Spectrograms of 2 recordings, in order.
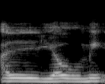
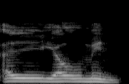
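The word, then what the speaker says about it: الْيَوْمِ: Now, because the alif lam has come, the double ending in this case, yeah, has to become single. So al-yawmi. It's not going to be al-yawmin.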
